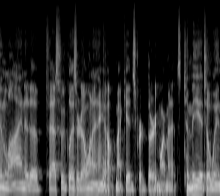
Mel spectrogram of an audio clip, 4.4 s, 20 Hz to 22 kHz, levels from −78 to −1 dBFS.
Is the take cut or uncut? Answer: cut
